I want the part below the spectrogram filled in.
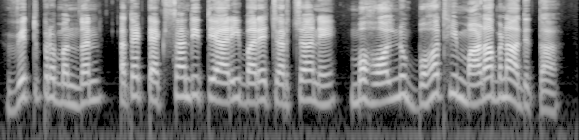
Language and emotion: Punjabi, disgusted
